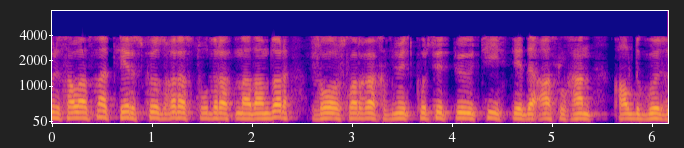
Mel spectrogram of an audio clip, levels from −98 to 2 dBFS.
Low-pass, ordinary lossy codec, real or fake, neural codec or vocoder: 7.2 kHz; AAC, 16 kbps; real; none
